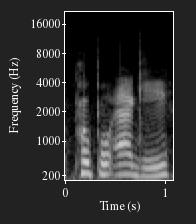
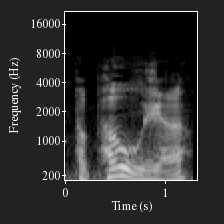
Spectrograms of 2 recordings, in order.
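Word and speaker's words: Popo Agie: This river that flows beside us is called the, It's- I would say Popo Aggie. Yeah, it's spelled that way. I think the correct pronunciation might be Poposia.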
